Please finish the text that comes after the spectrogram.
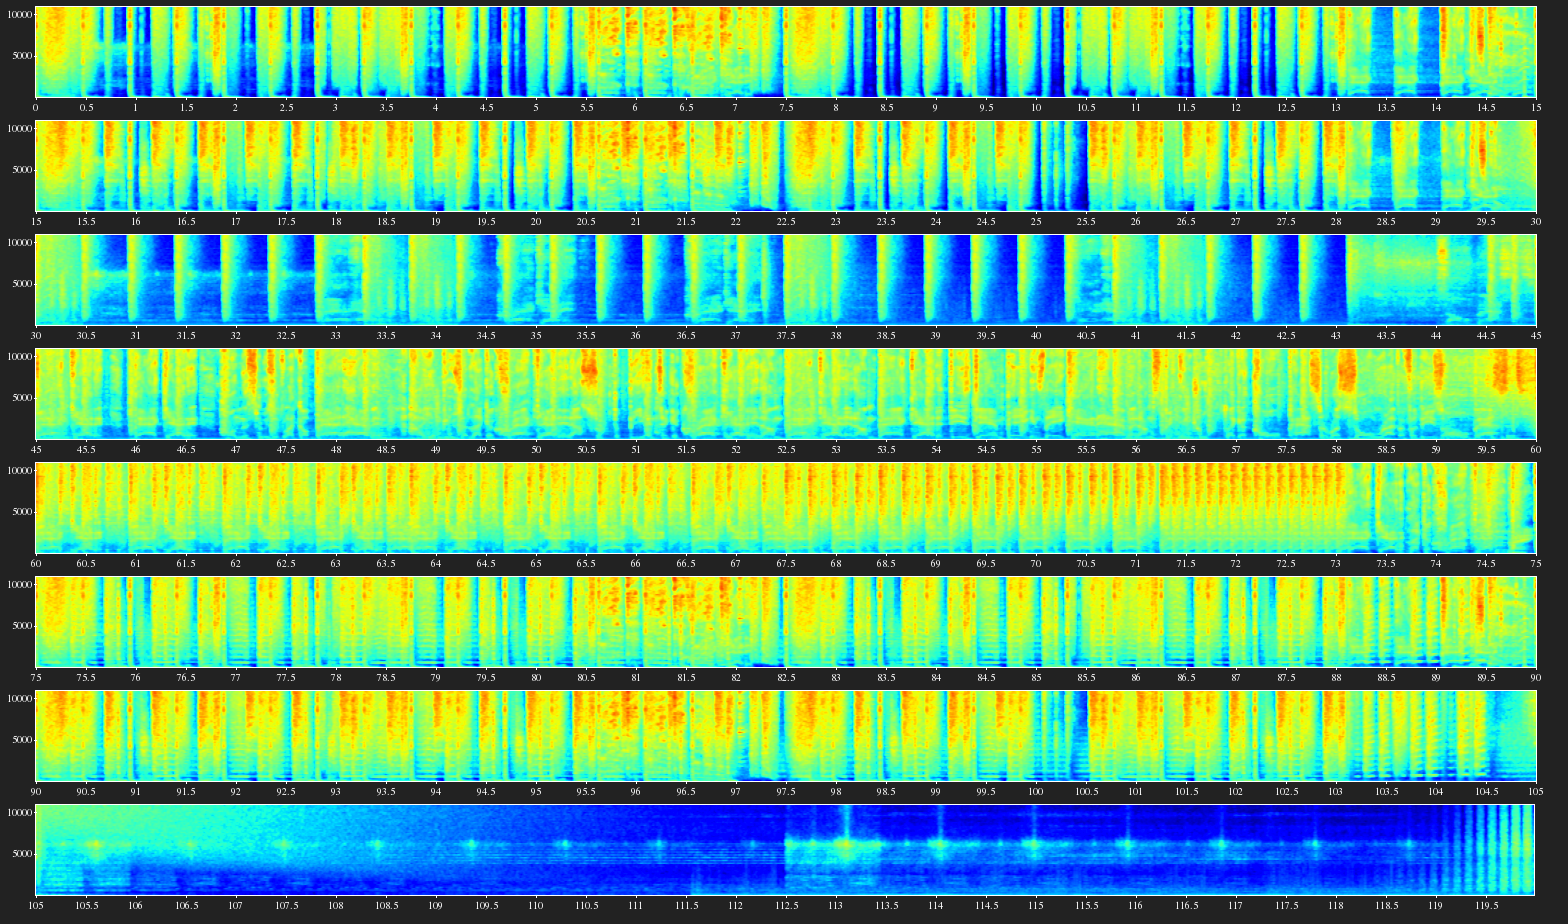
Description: Type: Serum Samples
